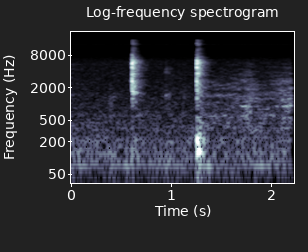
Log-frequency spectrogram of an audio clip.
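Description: Two short, sharp clicks, about two-thirds of a second apart, against a quiet room.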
